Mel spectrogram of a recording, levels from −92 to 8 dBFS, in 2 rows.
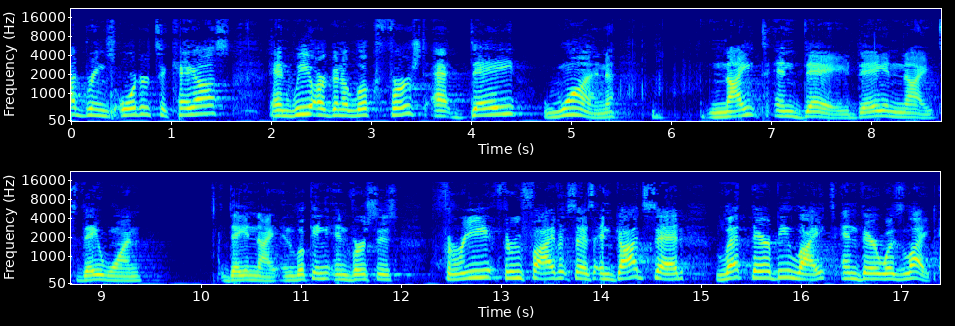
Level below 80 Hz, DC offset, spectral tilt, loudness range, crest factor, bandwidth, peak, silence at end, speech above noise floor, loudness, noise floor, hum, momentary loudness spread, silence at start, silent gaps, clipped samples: -78 dBFS; under 0.1%; -5.5 dB/octave; 5 LU; 20 dB; 15 kHz; -14 dBFS; 0.05 s; 40 dB; -34 LUFS; -73 dBFS; none; 9 LU; 0 s; none; under 0.1%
